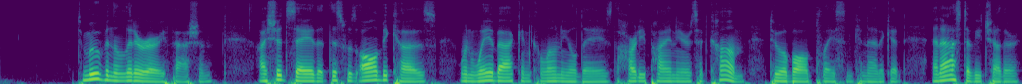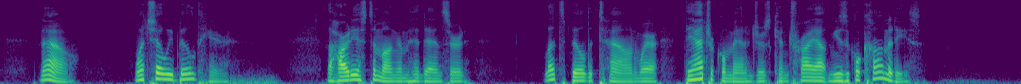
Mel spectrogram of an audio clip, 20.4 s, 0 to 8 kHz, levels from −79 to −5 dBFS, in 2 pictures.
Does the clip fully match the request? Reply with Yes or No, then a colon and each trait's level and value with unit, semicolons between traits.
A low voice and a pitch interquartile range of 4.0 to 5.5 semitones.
Yes: low, 115 Hz; average, 4.6 semitones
